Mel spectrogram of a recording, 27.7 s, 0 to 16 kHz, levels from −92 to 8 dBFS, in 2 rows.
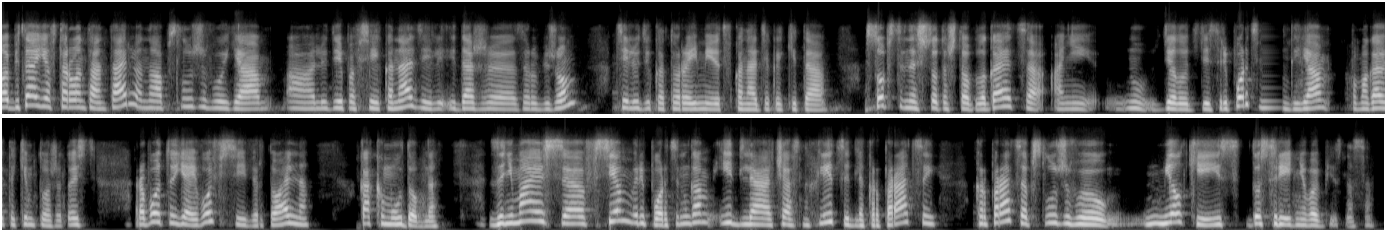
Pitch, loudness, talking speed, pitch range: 205 Hz, -17 LUFS, 145 wpm, 190-235 Hz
